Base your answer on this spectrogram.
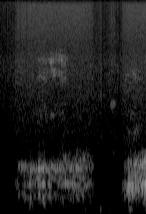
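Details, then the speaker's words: Fine crackles in a teaching example for EMTs: breath sounds with faint, fine crackling through inspiration, like Rice Krispies. "the next one this is fine crackles kind of sounds like Rice Krispies"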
